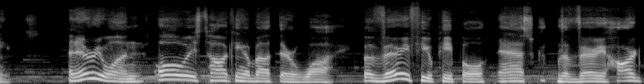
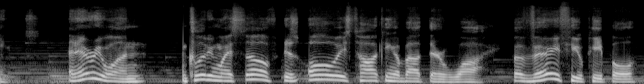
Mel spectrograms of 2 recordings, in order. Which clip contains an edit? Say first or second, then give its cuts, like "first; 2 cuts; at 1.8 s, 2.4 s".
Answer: first; 2 cuts; at 1.5 s, 5.0 s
